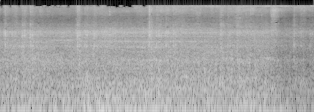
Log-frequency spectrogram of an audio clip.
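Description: Freight train's covered hopper cars rolling past on the track below: a steady rolling noise of steel wheels on rail with faint clicks. It eases off somewhat about four seconds in.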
